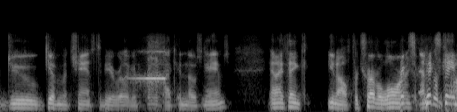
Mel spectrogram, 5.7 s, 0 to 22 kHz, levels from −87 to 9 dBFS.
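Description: The speech runs through an AMR wideband (HD Voice) codec at what sounds like its lowest mode, which fits about 6.6 kbit/s. At that rate the encoder's pulse-driven vocal tract model has too few bits to track the voice, and the band from 6.4 to 7 kHz is filled with shaped noise. The result is heavy damage across the whole clip: a rough, raspy texture, with no content at all above 7.5 kHz.

From 1.49 s to 2.10 s a loudspeaker feedback squeal breaks in. A microphone is picking up the loudspeaker it feeds, and at 1.3 kHz the loop gain has passed one, so that frequency reinforces itself on every trip around. It swells over a little under half a second into a steady whistle sitting about 5 dB above the speech, then stops at 2.10 s.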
